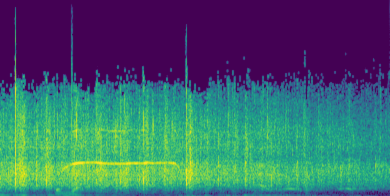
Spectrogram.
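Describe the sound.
Sustained audience applause for the bandoneon player after a tango performance, a dense steady patter of many hands clapping at even loudness, slowly tapering toward the end, with a few sharp louder claps and faint voices mixed in.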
